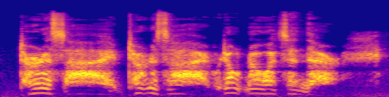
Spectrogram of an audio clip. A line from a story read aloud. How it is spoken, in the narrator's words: yelled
